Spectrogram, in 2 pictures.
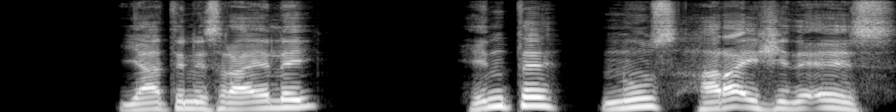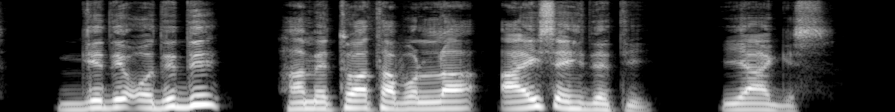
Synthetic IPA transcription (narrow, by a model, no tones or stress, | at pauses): jaːt̪iːnɪs̬ɾaːʔɛlɛj | hɪnt̪ːɛ | nuːshɐɾɐɪʃ̬ɪd̪ɛe̞ːs | ɡɪd̪ɪɔd̪ɪd̪ɪ | hɐmɛt̪ːʊwaːt̪ɐbɔlːɐːjsɛhɪd̪ɛt̪ɪ | jaːɡɪs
